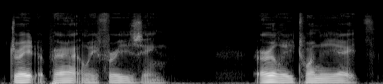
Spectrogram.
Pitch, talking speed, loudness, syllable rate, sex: 85 Hz, 95 wpm, -17 LUFS, 4.3 syllables/s, male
